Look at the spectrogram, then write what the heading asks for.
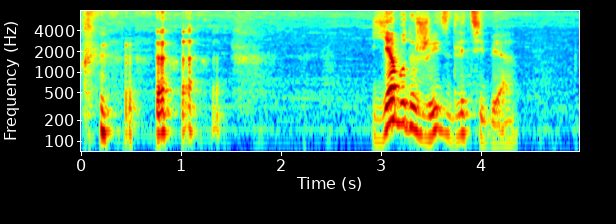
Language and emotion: Russian, positive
